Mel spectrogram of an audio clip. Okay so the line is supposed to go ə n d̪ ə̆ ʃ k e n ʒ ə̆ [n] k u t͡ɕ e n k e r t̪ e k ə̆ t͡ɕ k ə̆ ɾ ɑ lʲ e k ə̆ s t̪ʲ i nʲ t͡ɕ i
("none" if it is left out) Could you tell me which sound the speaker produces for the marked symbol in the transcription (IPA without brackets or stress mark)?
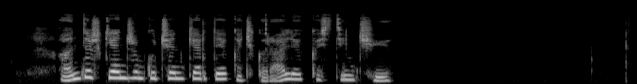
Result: m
